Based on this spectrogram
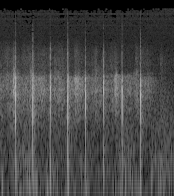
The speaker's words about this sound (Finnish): Kiitos Jumalalle, taputetaan pastorille.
